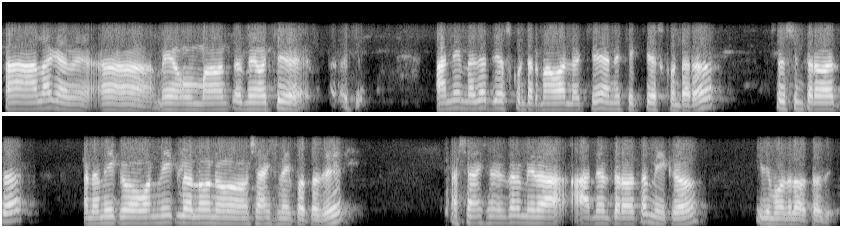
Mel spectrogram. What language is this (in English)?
Telugu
